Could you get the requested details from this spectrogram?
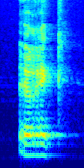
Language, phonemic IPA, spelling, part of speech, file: Dutch, /ərɪk/, -erik, suffix, Nl--erik.ogg
- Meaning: Suffix used with adjectives to indicate a person with a certain quality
